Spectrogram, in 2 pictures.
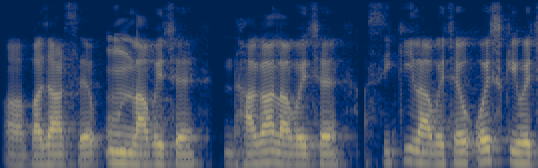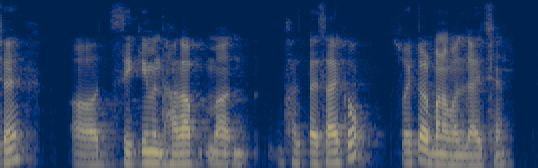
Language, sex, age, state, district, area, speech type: Maithili, male, 30-45, Bihar, Begusarai, urban, spontaneous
